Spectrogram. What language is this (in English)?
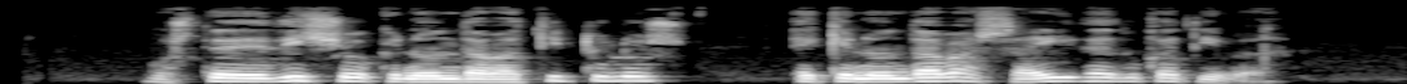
Galician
